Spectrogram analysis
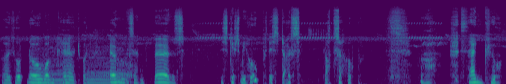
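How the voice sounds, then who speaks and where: A woman voicing a sad, gentle talking bear in a fantasy game, halting and earnest, with noisy insect ambience behind her. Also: low voice, steady tone, a crowd in the background. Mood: tearful, grateful. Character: sorrowful female talking bear, gentle philosophical survivor. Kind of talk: fantasy game character acting.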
